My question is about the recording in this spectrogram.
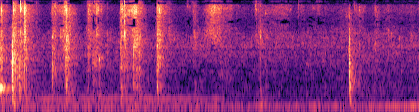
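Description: A deck of tarot cards shuffled by hand, a quick irregular run of papery flicks and taps over a low steady hum.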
